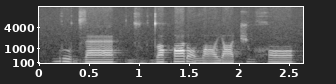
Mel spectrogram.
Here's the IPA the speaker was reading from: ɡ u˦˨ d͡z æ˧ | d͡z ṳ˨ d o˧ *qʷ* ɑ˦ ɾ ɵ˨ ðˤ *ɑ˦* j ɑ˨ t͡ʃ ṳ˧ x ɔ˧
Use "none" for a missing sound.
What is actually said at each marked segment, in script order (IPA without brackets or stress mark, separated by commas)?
qʷ, ɑ˨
